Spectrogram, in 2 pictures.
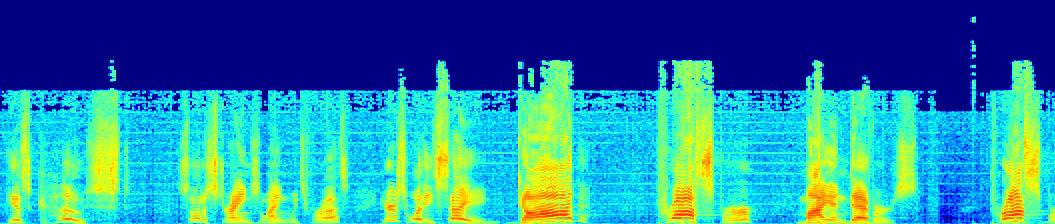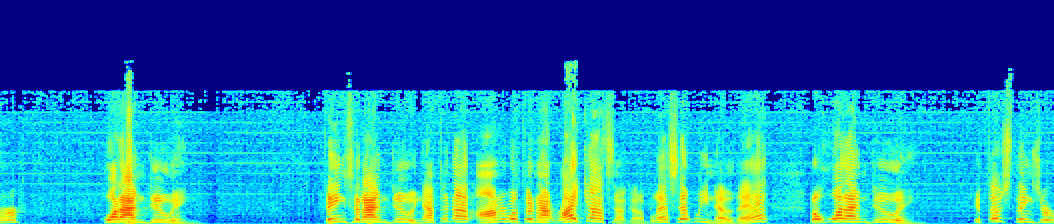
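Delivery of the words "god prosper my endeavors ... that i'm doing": loud, earnest praying; voicing a prayer to God; fervent prayer. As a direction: pray it out with passion. Preacher voicing Jabez prayer.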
